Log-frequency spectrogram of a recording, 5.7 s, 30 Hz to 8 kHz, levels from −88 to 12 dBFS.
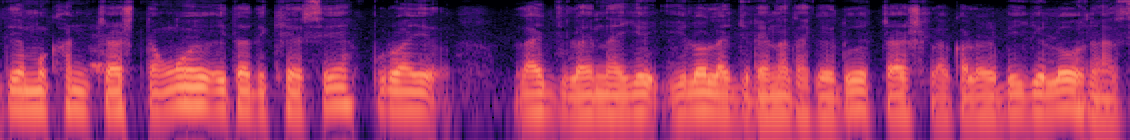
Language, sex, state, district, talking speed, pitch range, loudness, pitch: Nagamese, male, Nagaland, Kohima, 235 wpm, 90-110 Hz, -17 LUFS, 100 Hz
